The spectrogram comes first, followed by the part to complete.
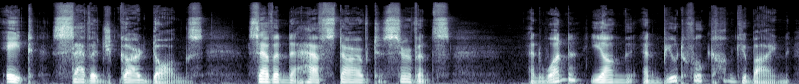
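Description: A man voicing a knowing, scornful woman, a storybook noble nurse, reciting things item by item with deliberate emphasis. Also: fairly low pitch, wildly swooping pitch, gravelly, fairly bright tone, breathy edge, pitched above the performer's own voice, heavily acted.

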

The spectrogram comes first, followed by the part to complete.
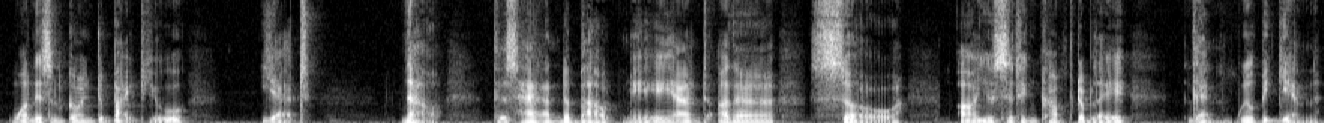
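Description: A man voicing an imperious, seductive female pirate in an audiobook, with a breathy, husky murmur and mock-archaic, coquettish speech. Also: extremely low pitch, a bit bright, exaggerated voice. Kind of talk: audiobook character voice.

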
